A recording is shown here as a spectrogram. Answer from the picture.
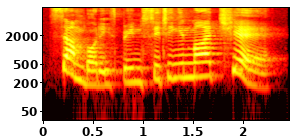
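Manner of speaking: loud, growly Papa Bear. A narrator's reading. Papa Bear finds his chair moved, loud and growly. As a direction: growl it out loudly as a big bear. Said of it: "in his loud growly voice".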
